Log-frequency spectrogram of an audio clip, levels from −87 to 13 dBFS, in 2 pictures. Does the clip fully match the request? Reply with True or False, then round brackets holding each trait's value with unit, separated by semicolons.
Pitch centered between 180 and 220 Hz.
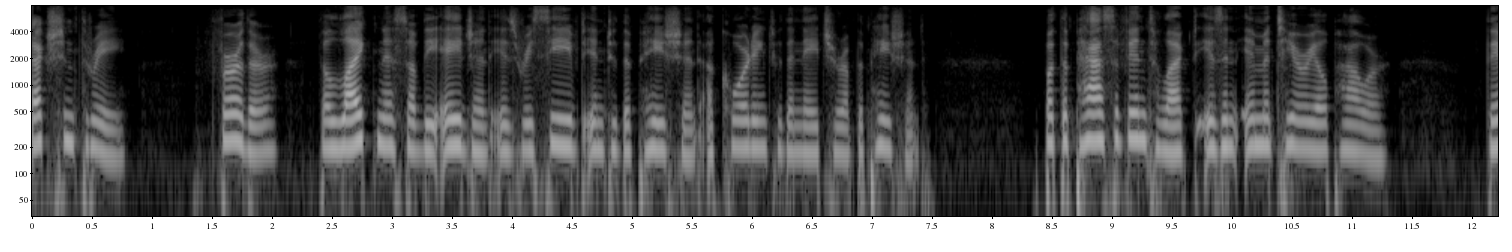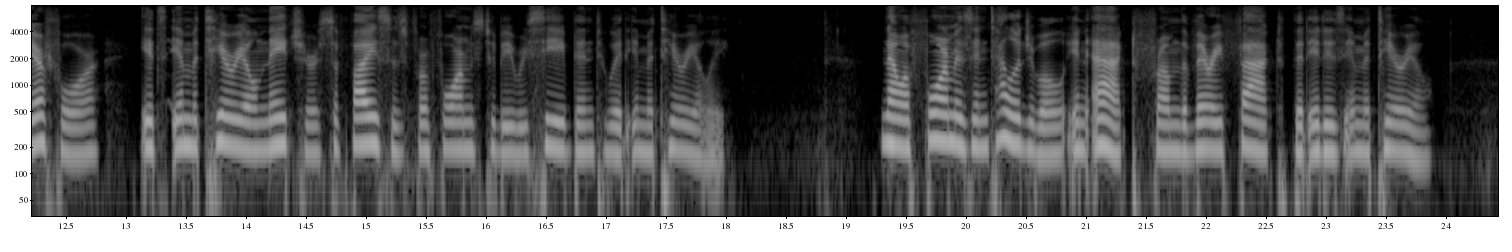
True (190 Hz)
